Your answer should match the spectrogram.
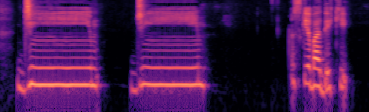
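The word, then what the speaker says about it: ج: It is pronounced when the center of the tongue touches the upper palate.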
